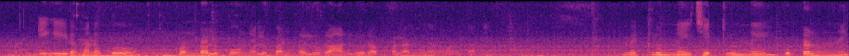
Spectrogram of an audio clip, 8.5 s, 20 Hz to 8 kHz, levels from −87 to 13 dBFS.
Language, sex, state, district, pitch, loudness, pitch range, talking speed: Telugu, female, Andhra Pradesh, Krishna, 225 Hz, -21 LUFS, 185-245 Hz, 85 wpm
